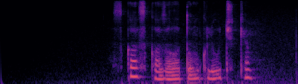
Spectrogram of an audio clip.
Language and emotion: Russian, sad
